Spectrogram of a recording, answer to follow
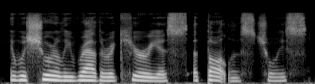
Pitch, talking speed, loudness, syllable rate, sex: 180 Hz, 170 wpm, -16 LUFS, 5.3 syllables/s, female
